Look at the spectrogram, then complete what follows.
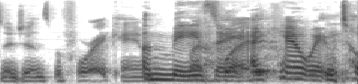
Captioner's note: chuckling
